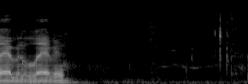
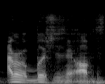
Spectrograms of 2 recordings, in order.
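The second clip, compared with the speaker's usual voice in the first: normal talking voice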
